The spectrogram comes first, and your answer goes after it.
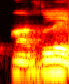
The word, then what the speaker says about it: parler: Parler, good. So you see, it is pronounced the same as the one with the acute accent. So the only letter which is silent there is what? Letter R.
